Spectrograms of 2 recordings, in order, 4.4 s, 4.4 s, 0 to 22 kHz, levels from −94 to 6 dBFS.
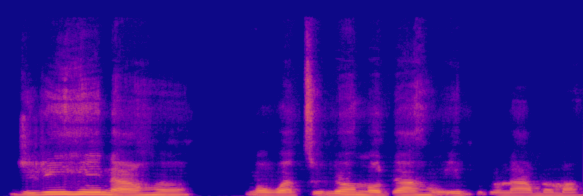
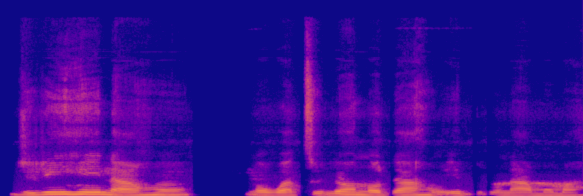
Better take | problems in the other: second | noise reduction (neural mask model Resemble Enhance denoiser)

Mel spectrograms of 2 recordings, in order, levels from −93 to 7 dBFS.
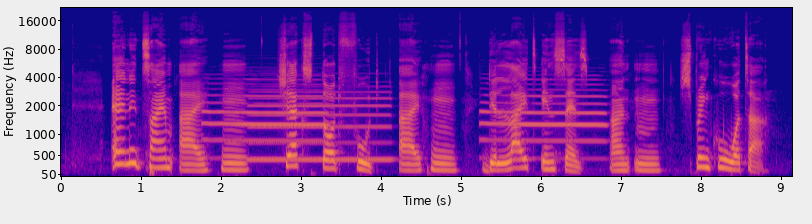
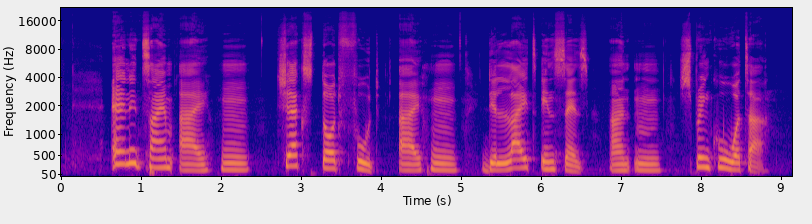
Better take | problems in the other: second | background sound (Wind instrument, woodwind instrument + Wind instrument, woodwind instrument); 9 dB below the speech

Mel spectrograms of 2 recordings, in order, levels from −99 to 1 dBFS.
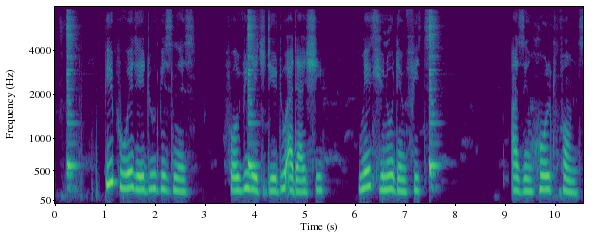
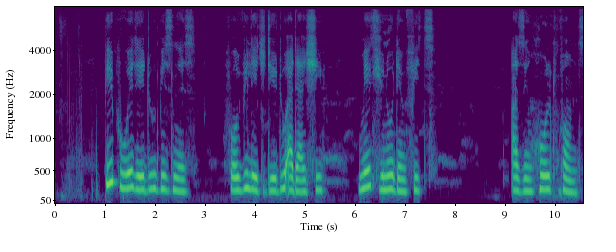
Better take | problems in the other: second | noise reduction (classical method log-MMSE)

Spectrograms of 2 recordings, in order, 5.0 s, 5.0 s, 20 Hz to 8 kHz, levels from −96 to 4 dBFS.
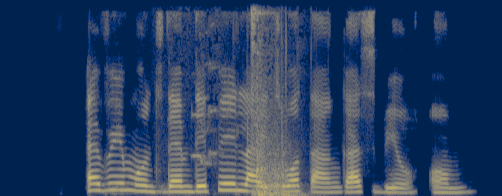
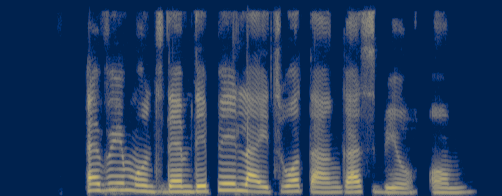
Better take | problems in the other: second | background sound (Slam); 6 dB below the speech

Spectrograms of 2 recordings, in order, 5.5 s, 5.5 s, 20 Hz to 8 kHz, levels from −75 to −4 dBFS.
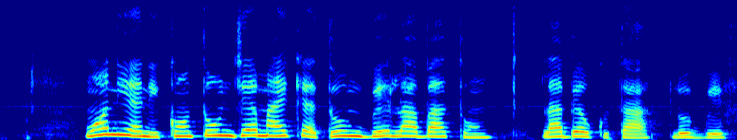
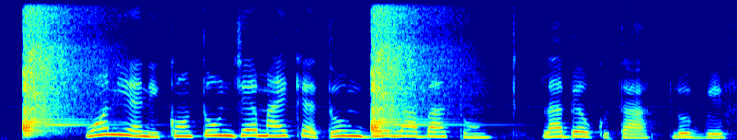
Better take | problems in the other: first | background sound (Snare drum); 5 dB below the speech

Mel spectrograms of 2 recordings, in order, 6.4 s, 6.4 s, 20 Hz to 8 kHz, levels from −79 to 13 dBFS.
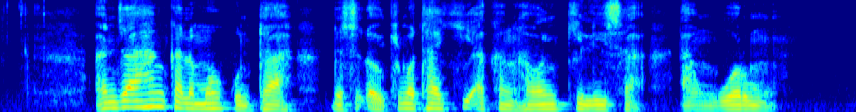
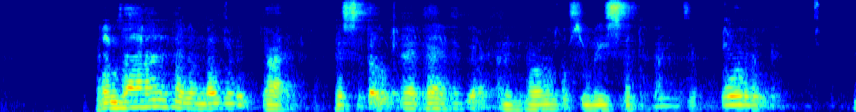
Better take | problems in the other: first | noise reduction (neural mask model DeepFilterNet 3)

